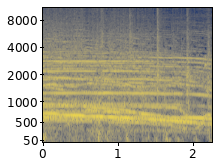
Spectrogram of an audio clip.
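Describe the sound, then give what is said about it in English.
Loud cheering from a live studio audience at a show, a sustained roar of shouting and whooping voices with scattered claps, staying intense throughout. “And this is a live studio audience.”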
